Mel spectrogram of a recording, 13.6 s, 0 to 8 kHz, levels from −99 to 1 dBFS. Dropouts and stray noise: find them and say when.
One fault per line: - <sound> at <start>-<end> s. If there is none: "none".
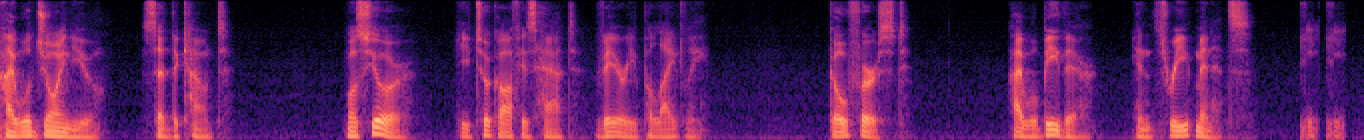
- laugh at 13.0-13.5 s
